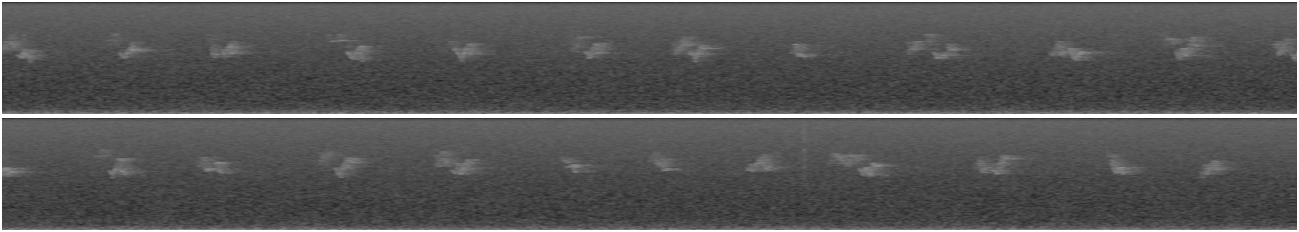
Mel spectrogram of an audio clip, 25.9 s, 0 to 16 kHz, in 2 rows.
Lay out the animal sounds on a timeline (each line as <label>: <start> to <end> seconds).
Red-eyed Vireo (Vireo olivaceus): 0.0 to 15.4 seconds
Red-eyed Vireo (Vireo olivaceus): 15.9 to 25.9 seconds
